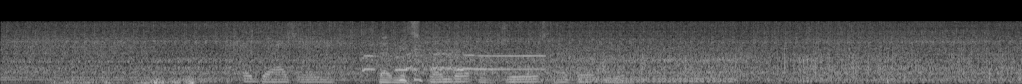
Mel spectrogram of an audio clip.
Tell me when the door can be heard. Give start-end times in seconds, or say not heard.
not heard.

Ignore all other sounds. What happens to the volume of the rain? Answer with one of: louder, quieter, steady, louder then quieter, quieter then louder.
steady.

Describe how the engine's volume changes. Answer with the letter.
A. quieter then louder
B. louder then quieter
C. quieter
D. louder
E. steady
E.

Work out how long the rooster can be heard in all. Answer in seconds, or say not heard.
2 s.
